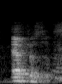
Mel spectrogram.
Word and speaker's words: Ephesus: Ephesus is how you pronounce it.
